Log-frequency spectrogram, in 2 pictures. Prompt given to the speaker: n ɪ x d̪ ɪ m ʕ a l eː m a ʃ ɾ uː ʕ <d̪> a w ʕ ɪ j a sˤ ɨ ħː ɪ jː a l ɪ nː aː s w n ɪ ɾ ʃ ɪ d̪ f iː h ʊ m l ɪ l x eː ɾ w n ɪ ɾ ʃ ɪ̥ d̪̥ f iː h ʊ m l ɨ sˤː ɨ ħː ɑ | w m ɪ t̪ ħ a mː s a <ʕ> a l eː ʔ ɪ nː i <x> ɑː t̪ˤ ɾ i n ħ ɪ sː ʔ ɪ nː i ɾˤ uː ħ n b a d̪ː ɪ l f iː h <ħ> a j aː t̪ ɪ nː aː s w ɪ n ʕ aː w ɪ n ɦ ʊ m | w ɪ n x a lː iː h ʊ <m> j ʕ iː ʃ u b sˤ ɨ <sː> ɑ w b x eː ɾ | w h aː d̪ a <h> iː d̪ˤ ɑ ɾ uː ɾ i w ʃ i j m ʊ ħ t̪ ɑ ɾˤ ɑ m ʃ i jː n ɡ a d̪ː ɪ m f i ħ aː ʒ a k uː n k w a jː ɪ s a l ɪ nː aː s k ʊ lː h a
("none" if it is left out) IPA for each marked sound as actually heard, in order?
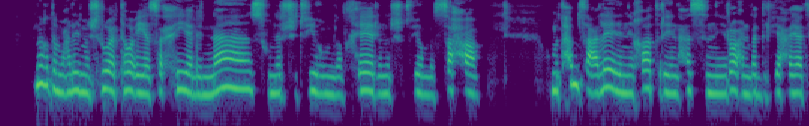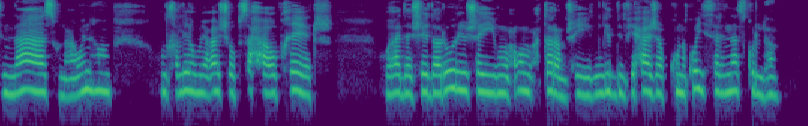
t̪, ʕ, x, ħ, m, ħː, ʃ

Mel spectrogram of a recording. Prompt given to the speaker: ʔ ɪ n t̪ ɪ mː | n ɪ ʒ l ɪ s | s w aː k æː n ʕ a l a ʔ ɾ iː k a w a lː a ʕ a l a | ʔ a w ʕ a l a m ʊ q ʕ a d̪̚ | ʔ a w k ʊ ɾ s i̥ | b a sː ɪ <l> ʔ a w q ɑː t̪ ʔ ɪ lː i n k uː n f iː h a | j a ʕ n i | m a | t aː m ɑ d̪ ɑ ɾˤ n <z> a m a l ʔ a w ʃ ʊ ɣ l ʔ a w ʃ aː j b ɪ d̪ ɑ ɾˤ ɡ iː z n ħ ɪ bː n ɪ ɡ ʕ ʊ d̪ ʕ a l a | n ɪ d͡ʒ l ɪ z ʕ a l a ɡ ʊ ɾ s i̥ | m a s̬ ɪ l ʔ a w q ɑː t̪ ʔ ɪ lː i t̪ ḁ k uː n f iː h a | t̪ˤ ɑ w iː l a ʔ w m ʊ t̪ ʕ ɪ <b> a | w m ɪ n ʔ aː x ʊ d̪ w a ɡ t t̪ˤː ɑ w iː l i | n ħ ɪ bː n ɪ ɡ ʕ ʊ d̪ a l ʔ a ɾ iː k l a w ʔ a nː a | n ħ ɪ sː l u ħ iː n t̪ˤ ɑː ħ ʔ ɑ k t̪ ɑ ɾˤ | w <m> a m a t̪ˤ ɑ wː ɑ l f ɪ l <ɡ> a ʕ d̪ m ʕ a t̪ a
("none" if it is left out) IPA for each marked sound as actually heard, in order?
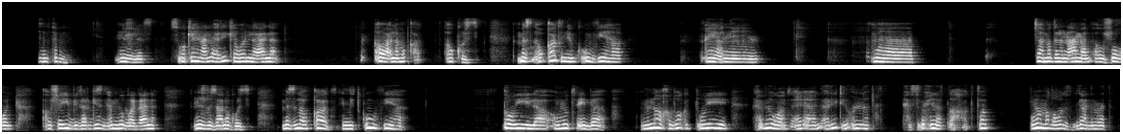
l, ʕ, b, m, ɡ

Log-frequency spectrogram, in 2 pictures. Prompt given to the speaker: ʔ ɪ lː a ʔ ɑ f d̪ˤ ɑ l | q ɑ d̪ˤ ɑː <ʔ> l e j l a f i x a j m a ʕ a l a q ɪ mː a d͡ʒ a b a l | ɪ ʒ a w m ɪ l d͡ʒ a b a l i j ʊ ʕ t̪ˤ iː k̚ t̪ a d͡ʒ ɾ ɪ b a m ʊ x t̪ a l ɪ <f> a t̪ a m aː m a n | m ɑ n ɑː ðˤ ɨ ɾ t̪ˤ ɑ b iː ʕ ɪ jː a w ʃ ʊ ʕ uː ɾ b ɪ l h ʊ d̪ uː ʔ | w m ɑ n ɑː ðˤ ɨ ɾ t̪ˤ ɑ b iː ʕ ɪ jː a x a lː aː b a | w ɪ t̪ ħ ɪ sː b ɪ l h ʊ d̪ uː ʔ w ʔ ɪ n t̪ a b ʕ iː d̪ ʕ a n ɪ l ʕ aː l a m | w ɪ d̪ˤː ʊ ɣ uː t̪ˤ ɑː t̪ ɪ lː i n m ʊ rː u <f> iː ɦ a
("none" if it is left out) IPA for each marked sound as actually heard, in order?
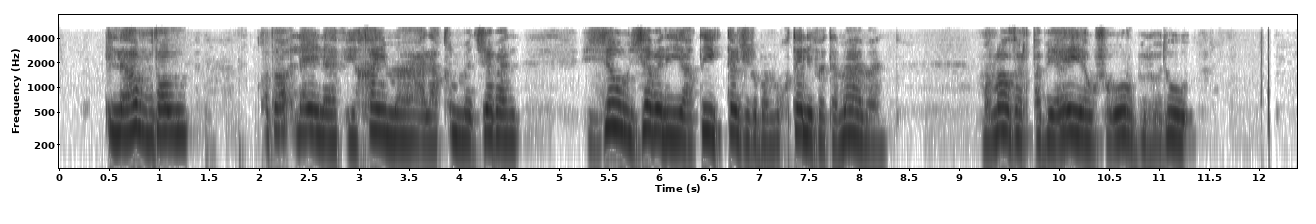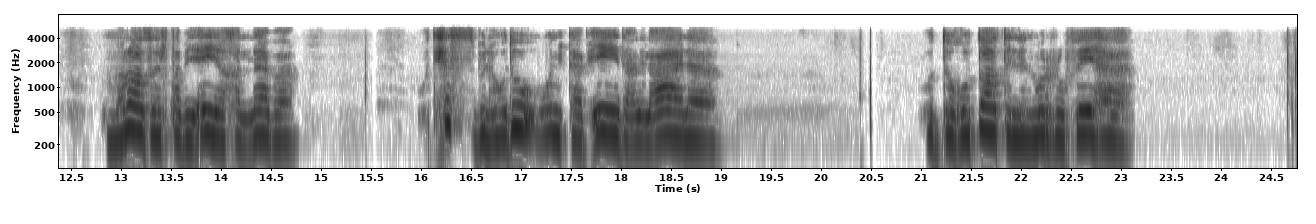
ʔ, f, f

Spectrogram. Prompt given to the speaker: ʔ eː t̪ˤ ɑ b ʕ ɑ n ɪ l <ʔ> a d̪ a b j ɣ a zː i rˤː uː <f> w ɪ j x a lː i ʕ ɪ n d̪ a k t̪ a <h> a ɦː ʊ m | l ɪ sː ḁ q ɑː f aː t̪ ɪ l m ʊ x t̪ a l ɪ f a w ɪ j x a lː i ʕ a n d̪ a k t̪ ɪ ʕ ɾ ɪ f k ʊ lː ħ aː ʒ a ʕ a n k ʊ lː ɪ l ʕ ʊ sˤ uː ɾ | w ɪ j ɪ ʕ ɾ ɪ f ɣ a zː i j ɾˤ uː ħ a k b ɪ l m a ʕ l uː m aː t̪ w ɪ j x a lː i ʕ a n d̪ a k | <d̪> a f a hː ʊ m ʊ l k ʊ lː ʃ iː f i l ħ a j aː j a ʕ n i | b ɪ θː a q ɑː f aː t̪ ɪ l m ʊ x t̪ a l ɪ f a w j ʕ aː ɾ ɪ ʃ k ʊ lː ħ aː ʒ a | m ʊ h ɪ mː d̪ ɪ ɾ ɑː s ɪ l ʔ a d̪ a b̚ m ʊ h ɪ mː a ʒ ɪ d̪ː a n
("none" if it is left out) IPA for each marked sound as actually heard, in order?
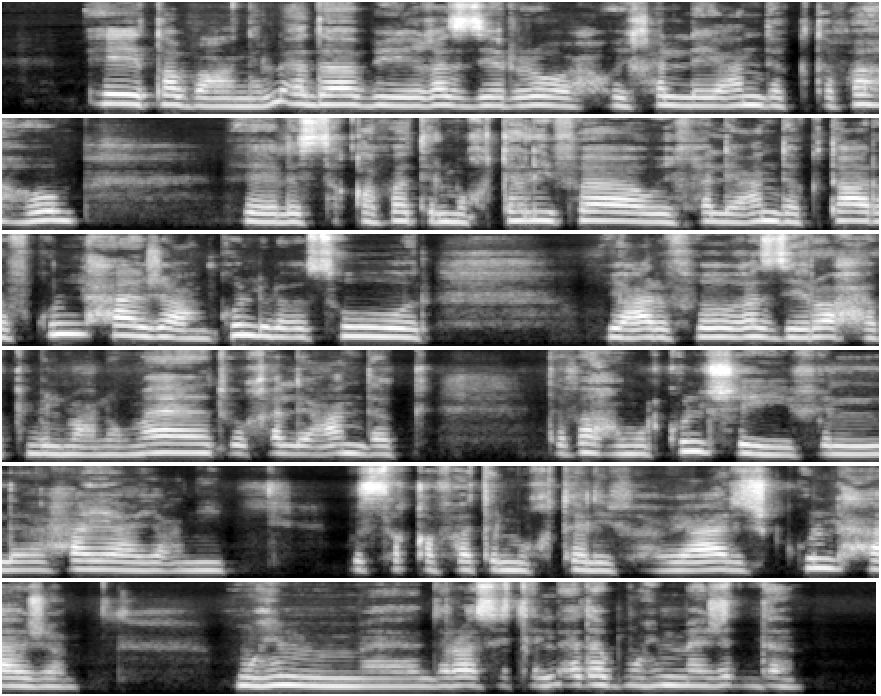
ʔ, ħ, f, t̪

